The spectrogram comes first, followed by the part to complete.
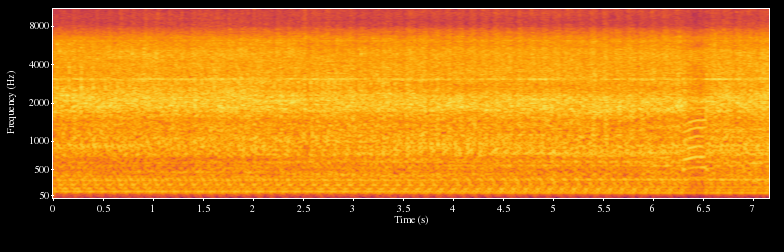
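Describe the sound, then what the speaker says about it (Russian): Heavy Caterpillar C13 diesel engine idling steadily after a major overhaul, a loud, continuous low rumble with rhythmic knocking pulses throughout, close to the microphone. "Тестируем двигатель C13 Caterpillar после капремонта."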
